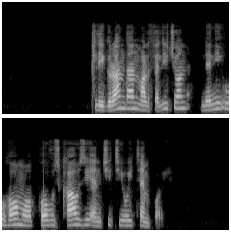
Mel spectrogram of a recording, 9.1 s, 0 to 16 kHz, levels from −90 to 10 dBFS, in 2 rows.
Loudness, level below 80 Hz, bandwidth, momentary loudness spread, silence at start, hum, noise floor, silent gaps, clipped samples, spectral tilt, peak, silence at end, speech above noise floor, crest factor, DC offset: -21 LUFS; -64 dBFS; 8 kHz; 15 LU; 1.8 s; none; -86 dBFS; none; under 0.1%; -5 dB/octave; 0 dBFS; 1.4 s; 65 dB; 22 dB; under 0.1%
